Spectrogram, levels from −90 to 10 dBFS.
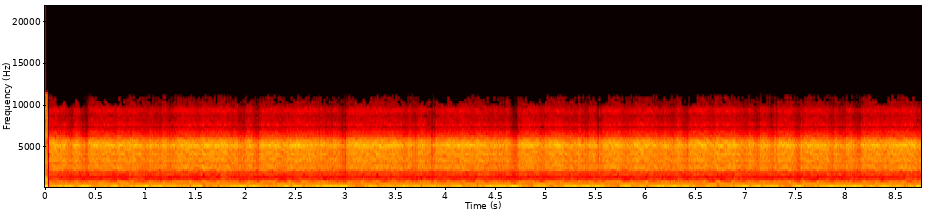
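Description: From 0.00 to 0.04 s, file tags are played as audio: text metadata decoded as samples gives a loud, lopsided rasp with hard edges, then zero padding drops to silence. That sequence separates it from a random click or dropout, which would lack the structured text.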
